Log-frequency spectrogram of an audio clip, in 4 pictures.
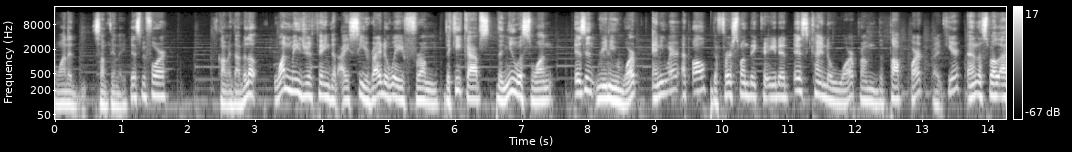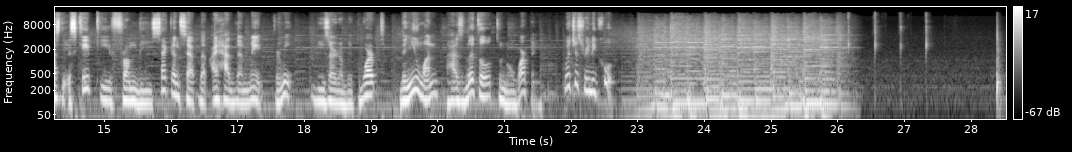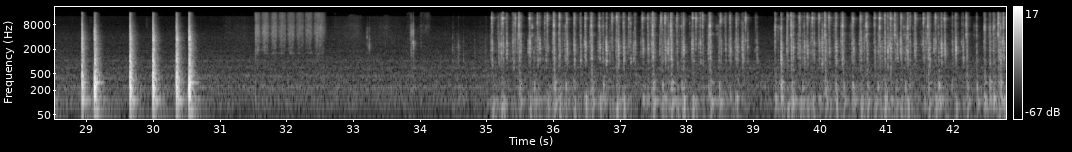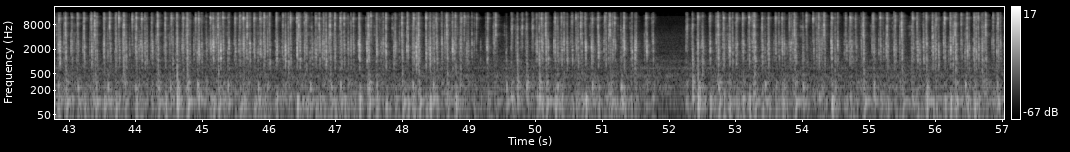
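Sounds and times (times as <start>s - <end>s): typing on mechanical keyboard: 35.0s - 57.0s.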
